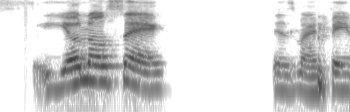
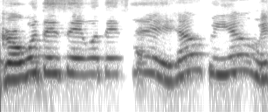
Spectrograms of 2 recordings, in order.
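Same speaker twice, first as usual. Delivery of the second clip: higher, mock-frantic pleas for help; retold panic; 9 semitones higher than usual. Retelling Spanish speakers confusing her, mock-frantic plea. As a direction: beg your friend to translate, half laughing. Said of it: "I was like".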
